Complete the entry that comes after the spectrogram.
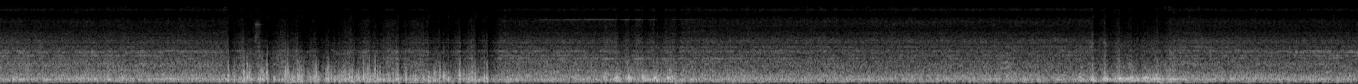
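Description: Running noise of a night sleeper train heard from inside the carriage: a steady rumble with rattling that swells a little now and then.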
